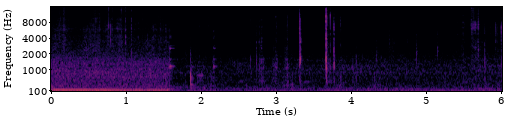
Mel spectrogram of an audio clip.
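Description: Battery charger alligator clamps being clipped onto a scooter battery's terminals: a handful of sharp metallic clicks and snaps, the loudest about three and a half seconds in. For about the first second and a half a low outdoor rumble runs, then cuts off suddenly.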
